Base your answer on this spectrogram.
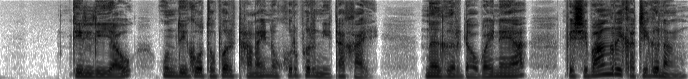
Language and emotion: Bodo, fearful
